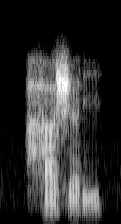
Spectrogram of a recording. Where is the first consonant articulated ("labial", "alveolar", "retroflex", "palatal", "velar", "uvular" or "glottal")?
glottal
